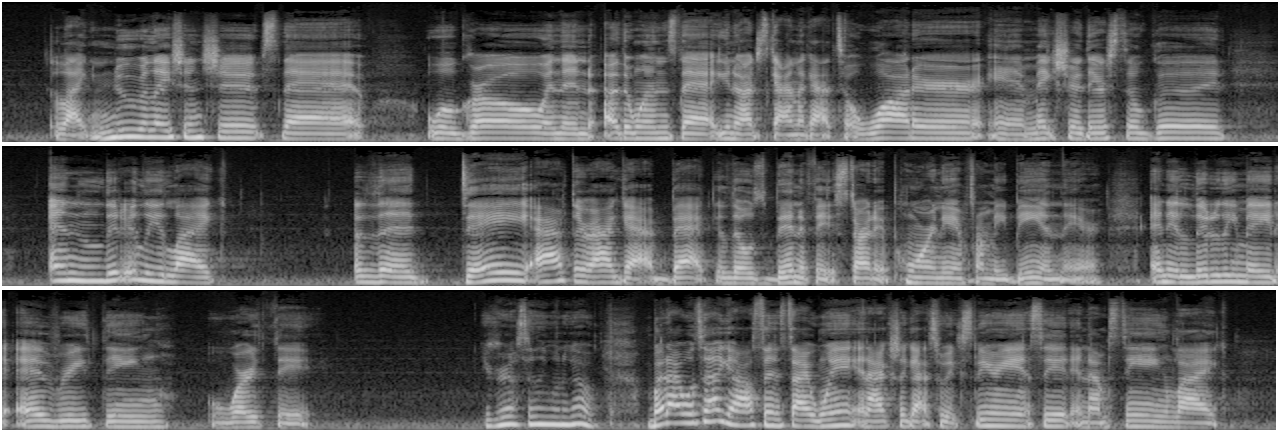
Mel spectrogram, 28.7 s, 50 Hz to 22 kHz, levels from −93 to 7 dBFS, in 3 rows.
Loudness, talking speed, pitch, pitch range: -17 LUFS, 160 wpm, 165 Hz, 150-185 Hz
